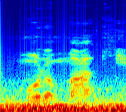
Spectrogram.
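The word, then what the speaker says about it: Motomachi: made in the GR Motomaki factory, did I pronounce that right? Motomaki factory.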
